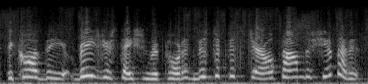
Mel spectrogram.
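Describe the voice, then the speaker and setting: A woman's voice: high voice, brisk, sharp tone. A woman playing a polite, deferential company secretary in 1930s-style radio drama acting. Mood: earnest. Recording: noisy old radio recording.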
